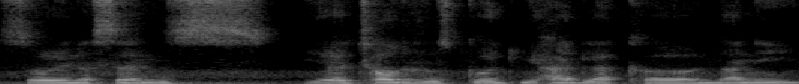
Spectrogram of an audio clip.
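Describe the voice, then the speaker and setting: Somewhat breathy with a dark, mellow tone, a man talks at a fairly slow pace with fairly even intonation. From Kenya (Eldoret) until age 10-11, then London. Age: 20s. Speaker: aerospace engineer, recent graduate. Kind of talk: interview.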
